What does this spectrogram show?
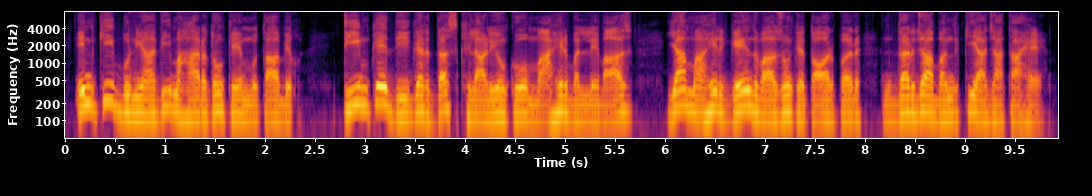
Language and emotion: Urdu, neutral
